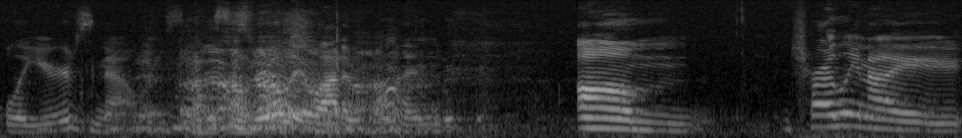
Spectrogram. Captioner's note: audience laughs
